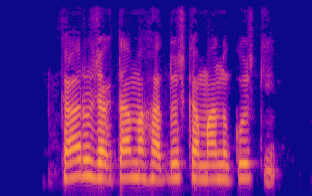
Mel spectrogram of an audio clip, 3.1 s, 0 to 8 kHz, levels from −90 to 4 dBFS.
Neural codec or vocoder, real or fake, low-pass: none; real; 7.2 kHz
